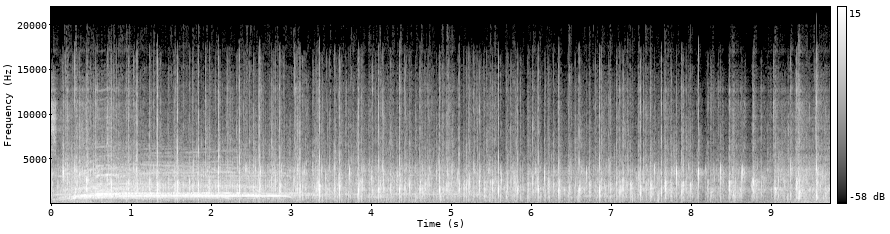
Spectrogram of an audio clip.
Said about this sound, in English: Please join me in honoring our Provost, Sandra Greer, with a round of applause.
